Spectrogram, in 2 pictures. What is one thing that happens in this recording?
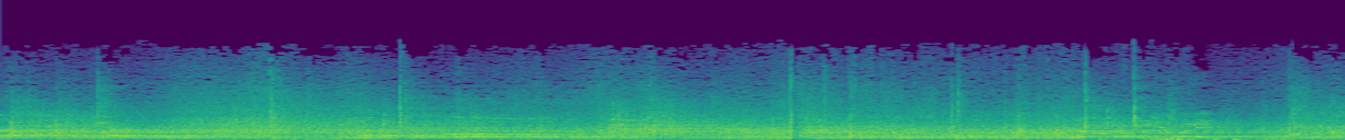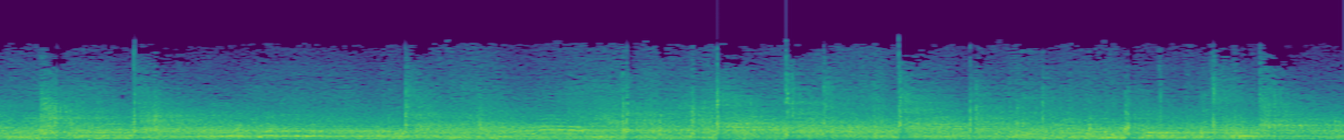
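A crowd murmurs and cheers in an echoing rink.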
